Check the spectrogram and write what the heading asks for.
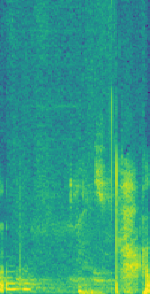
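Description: A speaker's short hesitant 'uh', then a pause with a breath drawn in before the talk resumes.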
